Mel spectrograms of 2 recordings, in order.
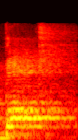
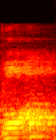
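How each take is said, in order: First: The vowel is short, sharp, between A and O. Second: The vowel sounds like a rounded O. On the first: The speaker calls it right. "but bot" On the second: The speaker calls it wrong. "it's not bot"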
